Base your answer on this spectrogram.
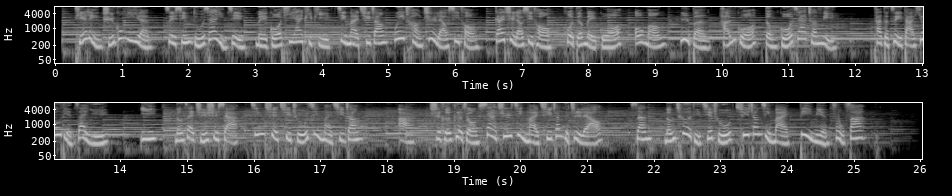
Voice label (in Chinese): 广告 医院医药 讲述; 医院新引进广告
